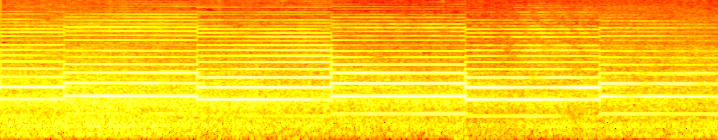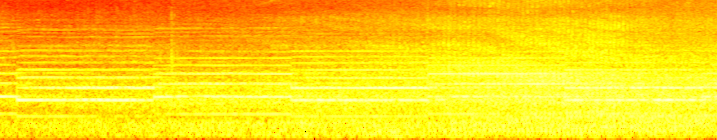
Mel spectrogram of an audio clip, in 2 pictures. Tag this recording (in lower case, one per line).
fire truck siren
